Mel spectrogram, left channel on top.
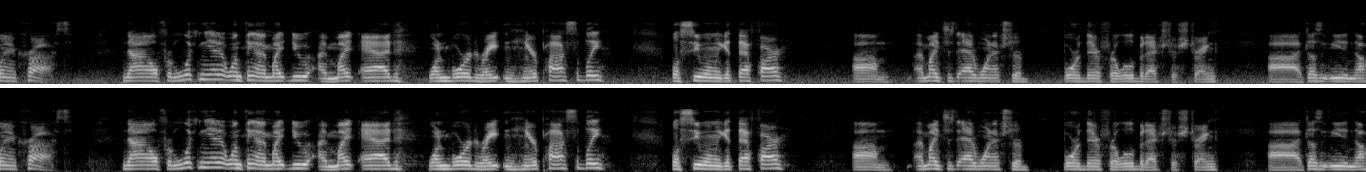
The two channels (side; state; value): left; noise; rumble, 24 dB below the sound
